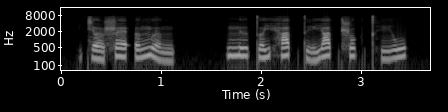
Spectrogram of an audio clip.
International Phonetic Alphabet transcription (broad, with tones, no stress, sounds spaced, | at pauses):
c əː˨˩ ʂ ɛ˧ ʔ ə˧˥ ŋ l ə˨˩ ŋ | n ɨ˧ t̪ ə˧˥ j h a˦˥ t̚ t̪ i˨˩˨ j a˦˥ t̚ ʂ o˦˥ k̚ t̪ʰ i˧˥ w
